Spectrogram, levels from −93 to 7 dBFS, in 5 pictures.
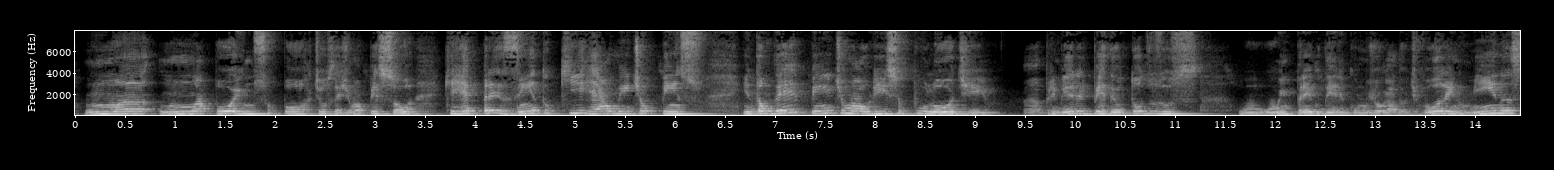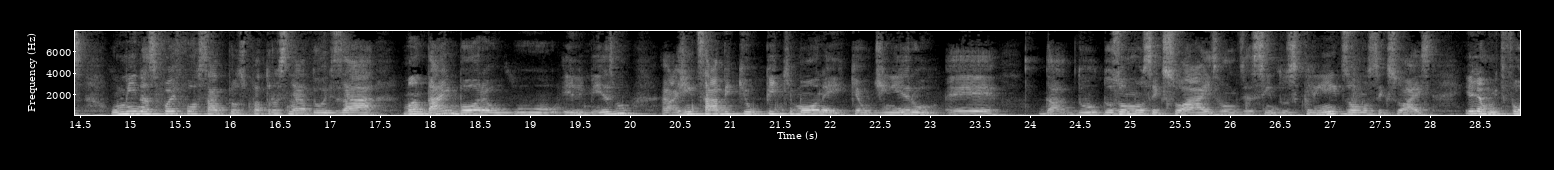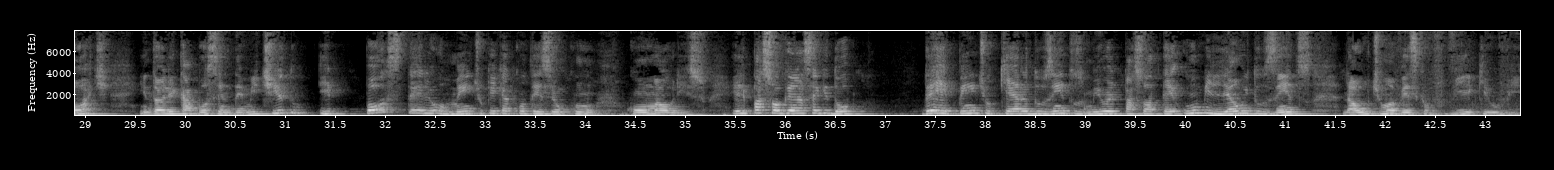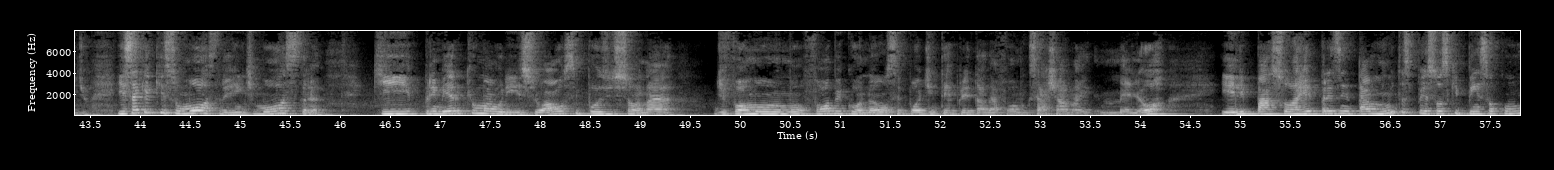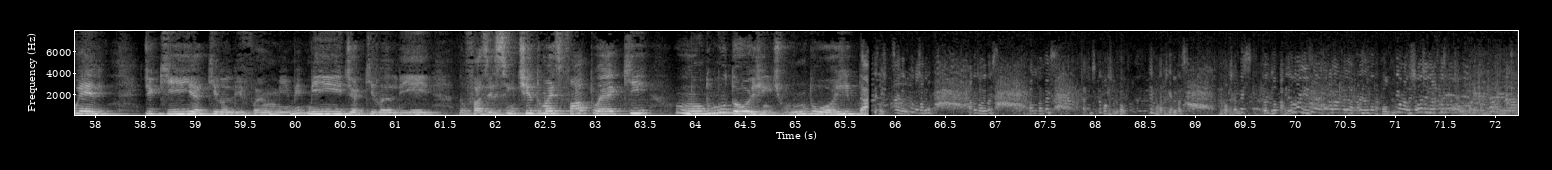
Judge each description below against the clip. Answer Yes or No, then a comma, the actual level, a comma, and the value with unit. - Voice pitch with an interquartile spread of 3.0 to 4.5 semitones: Yes, average, 4.1 semitones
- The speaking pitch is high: Yes, high, 200 Hz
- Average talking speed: Yes, average, 155 wpm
